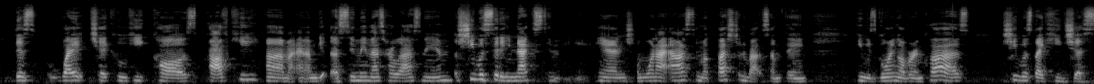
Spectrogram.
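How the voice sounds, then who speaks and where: A woman's fairly low, bright, sharp voice at a fairly quick pace. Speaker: law student and video blogger. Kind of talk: personal storytelling vlog.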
